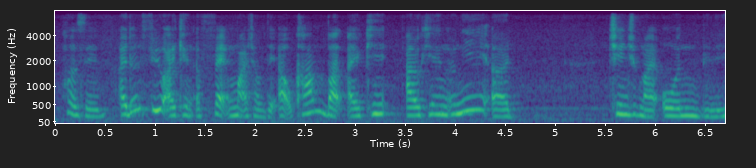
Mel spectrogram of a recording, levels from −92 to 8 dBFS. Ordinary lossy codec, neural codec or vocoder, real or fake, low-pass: none; none; real; 7.2 kHz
